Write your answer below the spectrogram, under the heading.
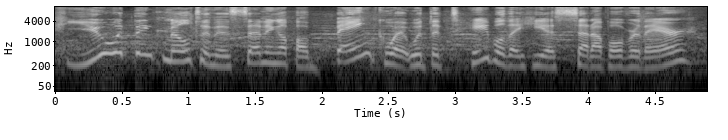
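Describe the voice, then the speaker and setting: A woman playing an excitable, curious young sidekick in an audio drama, with an enthusiastic, casual way of talking. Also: a little high, a little fast. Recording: busy restaurant crowd behind.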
